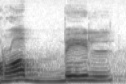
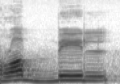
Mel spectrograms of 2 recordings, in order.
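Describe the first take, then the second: Both takes have the same delivery.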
